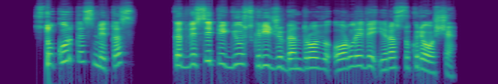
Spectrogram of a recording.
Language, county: Lithuanian, Klaipėda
